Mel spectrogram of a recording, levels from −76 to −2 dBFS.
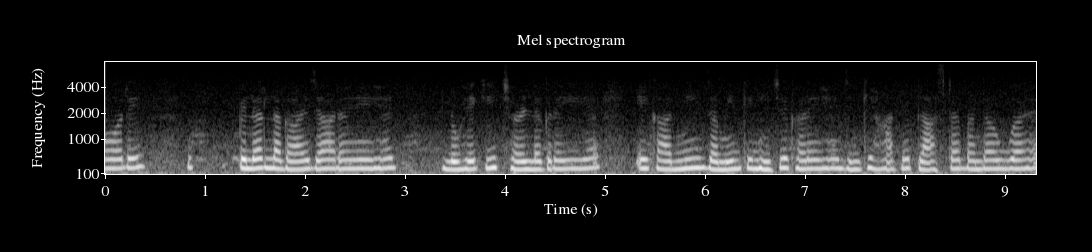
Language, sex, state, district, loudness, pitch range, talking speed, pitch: Hindi, female, Chhattisgarh, Bilaspur, -16 LUFS, 215-235 Hz, 175 wpm, 230 Hz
